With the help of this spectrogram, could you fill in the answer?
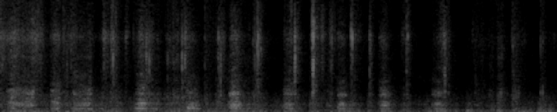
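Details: Boerboel dogs panting: rapid, irregular breathy pulses, about two per second, continuing throughout.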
